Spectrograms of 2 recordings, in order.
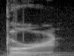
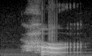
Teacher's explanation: Despite being spelled with different vowel letters, these words have the same R-colored vowel sound, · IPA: /ɝ/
